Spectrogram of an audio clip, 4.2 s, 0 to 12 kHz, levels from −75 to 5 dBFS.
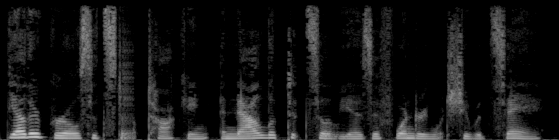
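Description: Low-delay AAC compression runs through the whole of this speech clip and is plainly audible: the voice sounds rough and grainy, with noise filling the gaps between pitch harmonics and a thin, synthetic-sounding top band. The likely cause is AAC-ELD at a low bitrate, around 32 kbps. Its very short frames cannot separate closely spaced harmonics well and spend bits quickly, so detail between harmonics and at high frequencies is lost.

AAC frame loss with concealment occurs from 0.91 to 1.06 s and again from 2.43 to 2.60 s. The first gap is about 80 ms. The second adds up to about 100 ms of missing audio spread across 160 ms, in short runs of a few tens of milliseconds. In both places the decoder fills each hole from the last good spectrum instead of leaving silence.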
